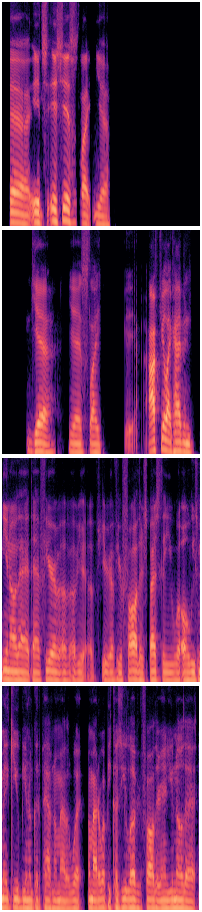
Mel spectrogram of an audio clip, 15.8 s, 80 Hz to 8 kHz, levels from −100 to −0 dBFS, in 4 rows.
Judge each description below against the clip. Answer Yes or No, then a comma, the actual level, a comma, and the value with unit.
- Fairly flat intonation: Yes, narrow, 1.5 semitones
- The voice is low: Yes, low, 110 Hz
